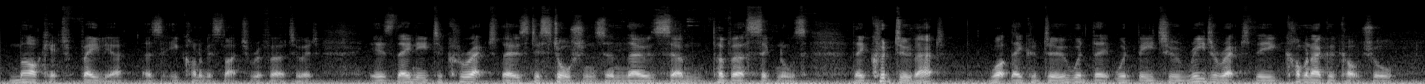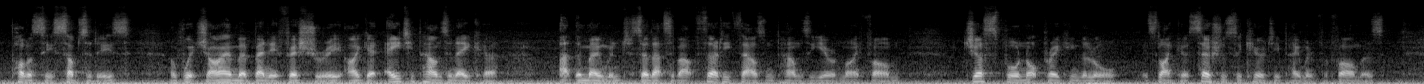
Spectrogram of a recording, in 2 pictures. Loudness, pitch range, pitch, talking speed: -22 LUFS, 90-120 Hz, 100 Hz, 175 wpm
